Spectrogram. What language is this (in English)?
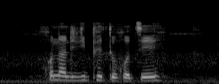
Tswana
